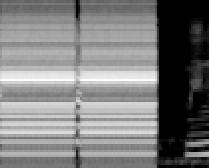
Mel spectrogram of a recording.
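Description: Harsh, very loud electronic buzzing tone held at one flat pitch, edited in as a sound effect; it breaks for an instant less than a second in and cuts off abruptly about one and a half seconds in.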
